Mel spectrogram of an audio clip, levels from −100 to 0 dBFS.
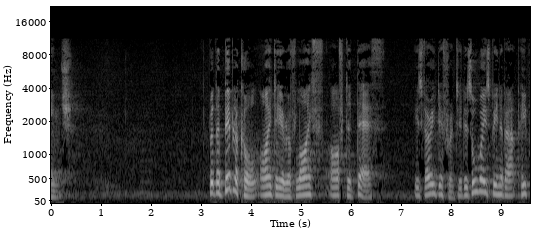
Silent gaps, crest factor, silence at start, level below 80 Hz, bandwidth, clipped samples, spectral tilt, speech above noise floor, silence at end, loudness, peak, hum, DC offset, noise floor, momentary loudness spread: none; 22 dB; 0 s; -86 dBFS; 11.5 kHz; under 0.1%; -4 dB/octave; 31 dB; 0 s; -42 LUFS; -22 dBFS; none; under 0.1%; -73 dBFS; 11 LU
